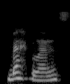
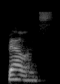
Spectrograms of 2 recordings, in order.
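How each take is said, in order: First: It is said with a Korean accent. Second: It is said with an American accent. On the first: "In Korean pronunciation" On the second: "In American"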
